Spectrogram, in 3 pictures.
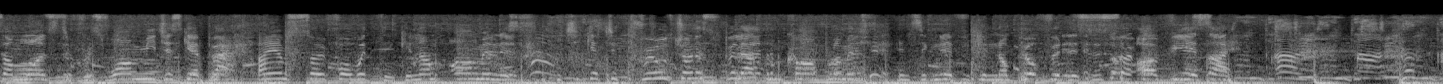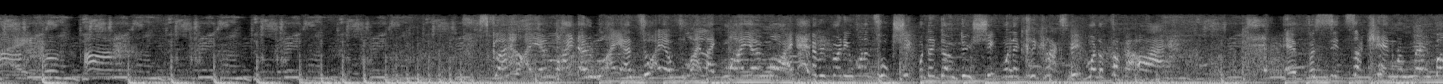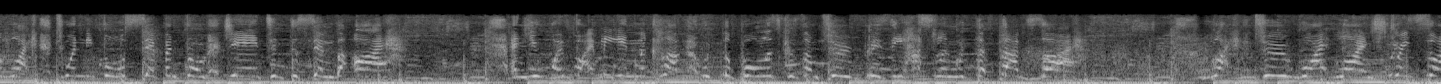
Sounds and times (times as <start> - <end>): Music: 0.0 - 43.2.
